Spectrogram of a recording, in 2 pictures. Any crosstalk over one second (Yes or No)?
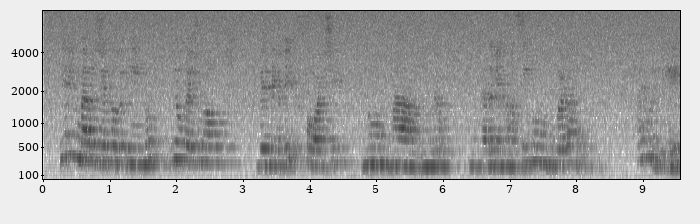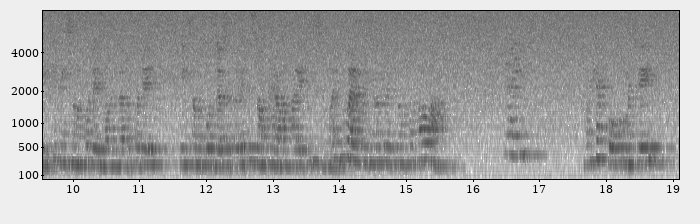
No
